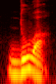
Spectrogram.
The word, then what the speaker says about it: doit: Il, elle, doit. Final T not pronounced.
